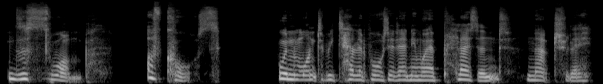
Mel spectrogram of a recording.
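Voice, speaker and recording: An actress playing a guarded, sardonic young female cleric of a dark goddess in a video game, speaking with dry, wry, clipped sarcasm. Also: medium pitch, no room sound, natural voice. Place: dry studio recording.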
